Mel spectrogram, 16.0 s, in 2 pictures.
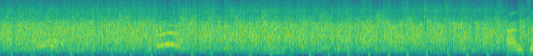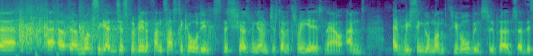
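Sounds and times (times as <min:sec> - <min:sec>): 
theatre audience applause: 0:00.0 - 0:10.5
whoops and cheers: 0:00.4 - 0:01.2, 0:02.2 - 0:03.0
speech: 0:07.6 - 0:15.9.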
